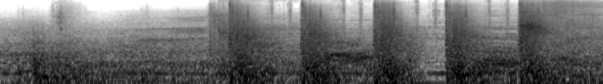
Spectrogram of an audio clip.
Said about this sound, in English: Our friendly neighborhood turrets here are very powerful.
